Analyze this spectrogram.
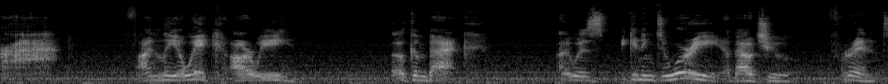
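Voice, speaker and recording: A man's put-on character voice at a fairly high pitch, at a fairly slow pace with long, frequent pauses, over clear background noise. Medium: actual play. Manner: gentle, friendly.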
